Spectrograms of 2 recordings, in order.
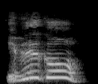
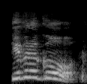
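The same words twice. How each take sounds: First: Bright, eager push to listeners; lively nudge. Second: Said in the usual way. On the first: Real, not acted. Host urging listeners to try, excited. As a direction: urge them on, louder and higher. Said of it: "And listeners, you know".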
